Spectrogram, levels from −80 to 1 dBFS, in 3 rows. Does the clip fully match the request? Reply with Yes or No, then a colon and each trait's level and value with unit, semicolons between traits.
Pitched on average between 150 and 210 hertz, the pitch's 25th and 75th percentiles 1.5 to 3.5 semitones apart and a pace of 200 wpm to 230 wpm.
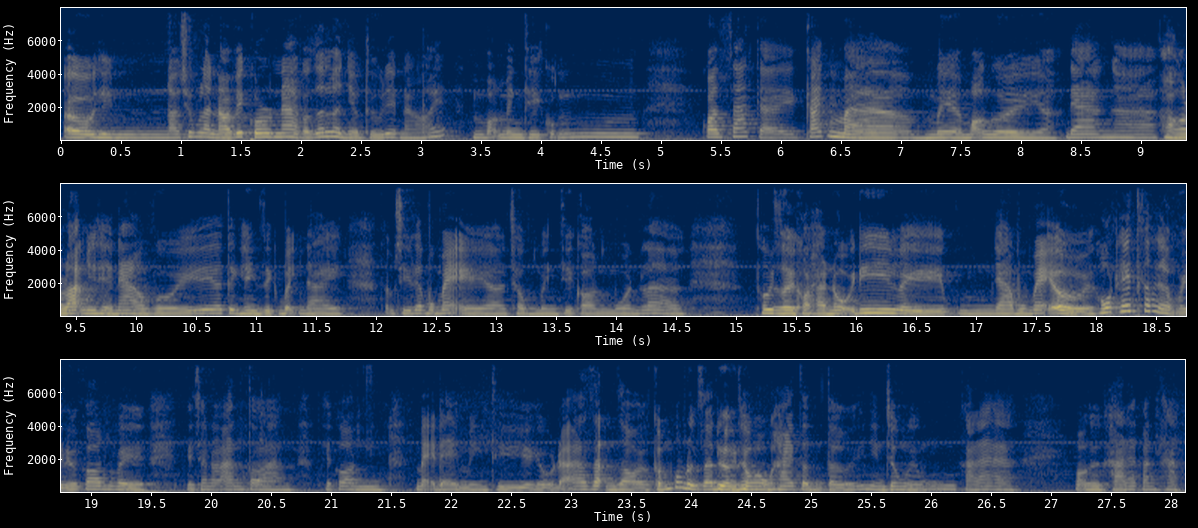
Yes: medium, 185 Hz; average, 3.2 semitones; average, 225 wpm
